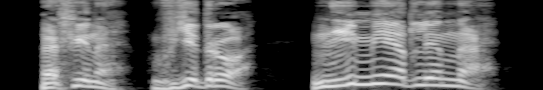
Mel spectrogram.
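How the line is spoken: Forceful mental bark. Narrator (Russian): Мысленно рявкнул я, продавливая приказ через нашу связь с такой силой

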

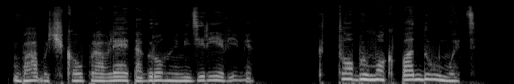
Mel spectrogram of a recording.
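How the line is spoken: Admiring whisper. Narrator (Russian): восхищенно зашептала Вэл

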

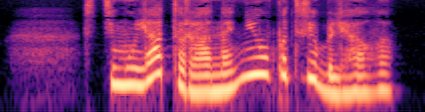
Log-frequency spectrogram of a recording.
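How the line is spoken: Timid objection. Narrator (Russian): робко возразила Алиса

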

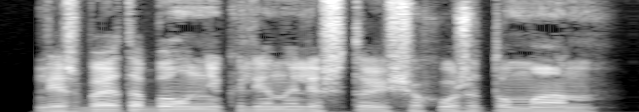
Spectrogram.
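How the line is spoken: Muttering. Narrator (Russian): пробормотал парень

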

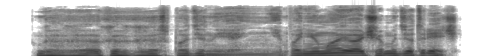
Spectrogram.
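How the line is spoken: Mumbled. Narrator (Russian): промямлил княжич

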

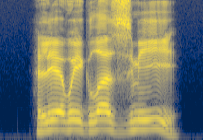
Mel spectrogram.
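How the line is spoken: Shout. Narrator (Russian): закричала Найда

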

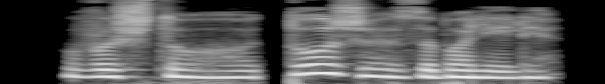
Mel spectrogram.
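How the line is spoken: Confused, worried mutter. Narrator (Russian): Совершенно сбитая с толку поведением свекрови, обеспокоенно пробормотала я

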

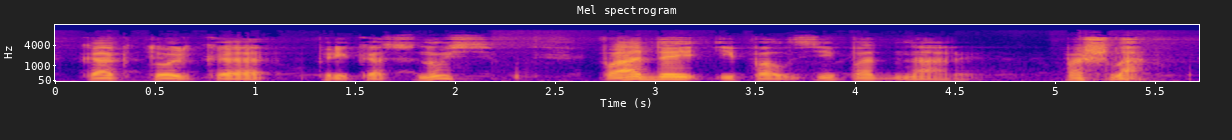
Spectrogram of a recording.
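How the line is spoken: Whisper. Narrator (Russian): Мазур шепнул

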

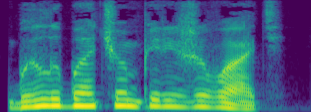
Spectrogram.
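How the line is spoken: Barely audible speech. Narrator (Russian): еле слышно говорила взрывашка

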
